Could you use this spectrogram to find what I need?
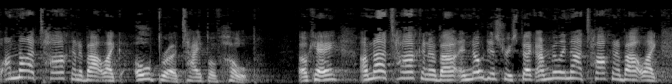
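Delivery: ordinary talk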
